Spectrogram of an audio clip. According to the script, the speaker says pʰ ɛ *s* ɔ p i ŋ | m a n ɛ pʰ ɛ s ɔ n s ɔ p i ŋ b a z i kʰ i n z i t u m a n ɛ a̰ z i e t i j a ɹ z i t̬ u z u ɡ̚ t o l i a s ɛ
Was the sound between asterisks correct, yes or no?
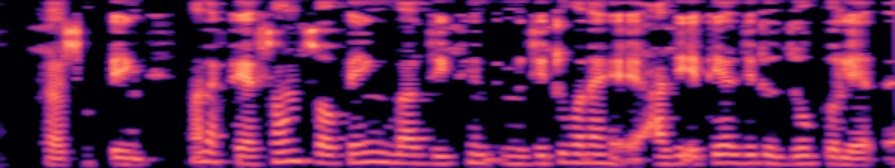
yes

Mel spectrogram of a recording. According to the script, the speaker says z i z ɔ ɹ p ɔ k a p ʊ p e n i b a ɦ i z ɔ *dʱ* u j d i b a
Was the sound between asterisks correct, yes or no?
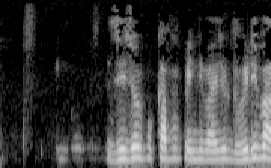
yes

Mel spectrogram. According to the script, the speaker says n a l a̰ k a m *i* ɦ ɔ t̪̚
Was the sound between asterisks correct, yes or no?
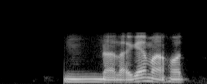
no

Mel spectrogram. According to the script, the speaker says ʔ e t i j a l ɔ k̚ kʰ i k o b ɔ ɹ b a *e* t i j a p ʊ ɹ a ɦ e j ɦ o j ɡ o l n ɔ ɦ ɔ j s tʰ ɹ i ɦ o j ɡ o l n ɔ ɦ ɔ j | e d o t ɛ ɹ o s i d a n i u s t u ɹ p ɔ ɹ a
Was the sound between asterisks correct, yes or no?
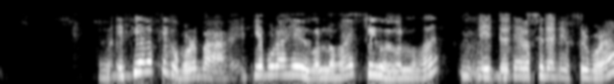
yes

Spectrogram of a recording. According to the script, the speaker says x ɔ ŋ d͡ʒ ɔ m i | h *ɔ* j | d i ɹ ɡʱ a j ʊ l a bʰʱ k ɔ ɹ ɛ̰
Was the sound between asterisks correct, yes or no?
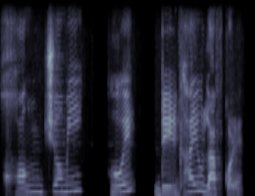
no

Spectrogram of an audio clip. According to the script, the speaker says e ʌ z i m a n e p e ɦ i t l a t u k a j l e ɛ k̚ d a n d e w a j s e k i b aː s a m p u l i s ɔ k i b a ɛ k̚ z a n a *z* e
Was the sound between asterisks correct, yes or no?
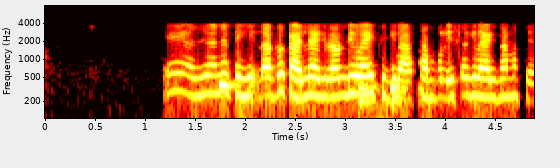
no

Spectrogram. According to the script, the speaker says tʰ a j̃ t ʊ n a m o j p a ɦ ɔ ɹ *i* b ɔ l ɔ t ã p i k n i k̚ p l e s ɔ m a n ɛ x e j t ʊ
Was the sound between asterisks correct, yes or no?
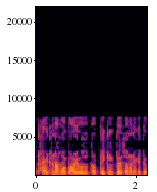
yes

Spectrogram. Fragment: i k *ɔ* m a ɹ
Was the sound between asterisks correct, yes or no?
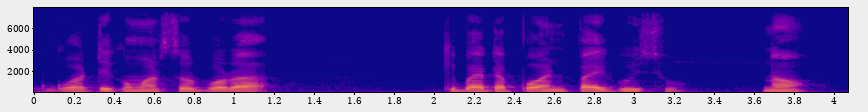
yes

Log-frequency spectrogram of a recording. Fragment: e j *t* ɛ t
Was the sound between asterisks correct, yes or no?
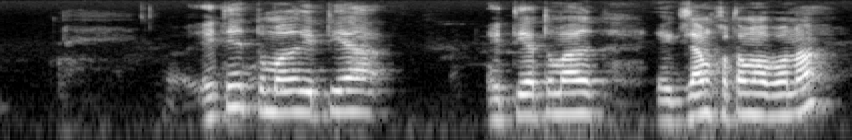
yes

